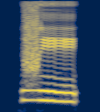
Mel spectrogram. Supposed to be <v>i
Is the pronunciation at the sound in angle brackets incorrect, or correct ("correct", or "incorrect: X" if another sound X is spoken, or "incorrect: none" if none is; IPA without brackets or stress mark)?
correct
